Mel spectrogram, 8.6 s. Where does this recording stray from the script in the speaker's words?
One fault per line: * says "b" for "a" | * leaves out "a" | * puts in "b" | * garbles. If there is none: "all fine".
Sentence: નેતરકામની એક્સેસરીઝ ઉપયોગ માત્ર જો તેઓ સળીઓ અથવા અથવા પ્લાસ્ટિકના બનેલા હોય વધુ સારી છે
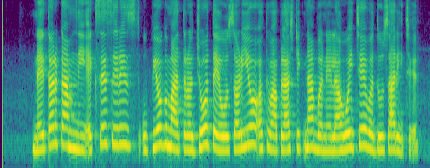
* leaves out "અથવા"
* puts in "છે"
